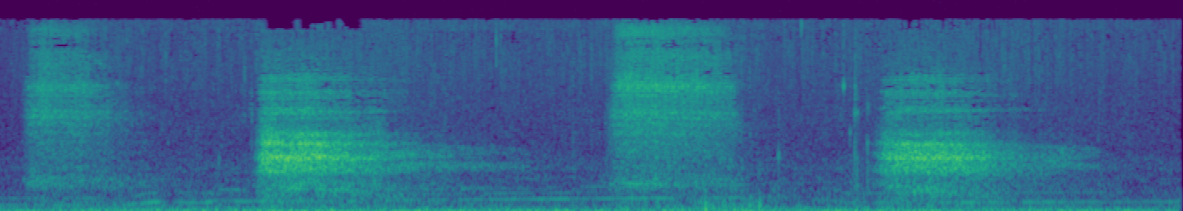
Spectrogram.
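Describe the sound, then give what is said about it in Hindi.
Deep breathing in through the nose and out through the mouth during a guided meditation: a few slow, airy breaths with soft rushing exhales, over a low, steady background drone. “अब आप गहरी सांस नाक से लें और मुंह से छोड़ें ऐसा आप पांच दफा करें”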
